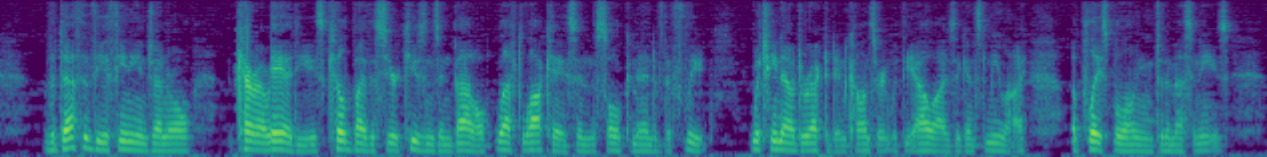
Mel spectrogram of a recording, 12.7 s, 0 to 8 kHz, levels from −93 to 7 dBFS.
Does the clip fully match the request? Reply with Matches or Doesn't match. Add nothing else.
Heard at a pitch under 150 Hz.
Matches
